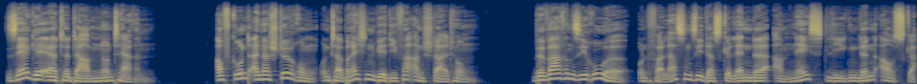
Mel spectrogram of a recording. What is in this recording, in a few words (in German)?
evakuierung deutsch english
